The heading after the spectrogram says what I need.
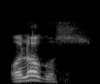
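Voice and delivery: "o logos" joined as a single word; "o logos" with no break after the "o"; run together as one word. Shown as a demonstration. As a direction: lean unaccented "o" straight onto "logos". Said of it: "como si fuera una sola palabra".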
